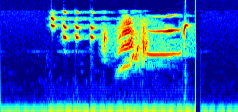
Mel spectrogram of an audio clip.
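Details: Goldfinch song from Htatba in Tipaza: a few quick high ticks lead into a tangled buzzy twitter with a rising note, then a thin sustained whistle, followed by a sharp click.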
